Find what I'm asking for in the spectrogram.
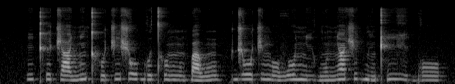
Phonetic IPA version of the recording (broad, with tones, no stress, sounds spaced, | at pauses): i˨ kʰ ɪ˨ t͡ʃ aː˨ ɲ ĩ˦ kʰ ʊ˨ t͡ʃ i˦ ʃ oː˦ ɡʷ i˦ tʰ ʊ˦ ŋ ũ˨ k͡p a˨ w ũ˦ | d͡ʒ oː˦ t͡ʃ ɪ˦ ŋ oː˨ v oː˦ ɲ iː˨ ɡʷ ũ˨ ɲ ã˦ ʃ i˦ ɡ͡b ĩ˨ kʼ iː˦ ɣ i˨ ɡ͡b oː˦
